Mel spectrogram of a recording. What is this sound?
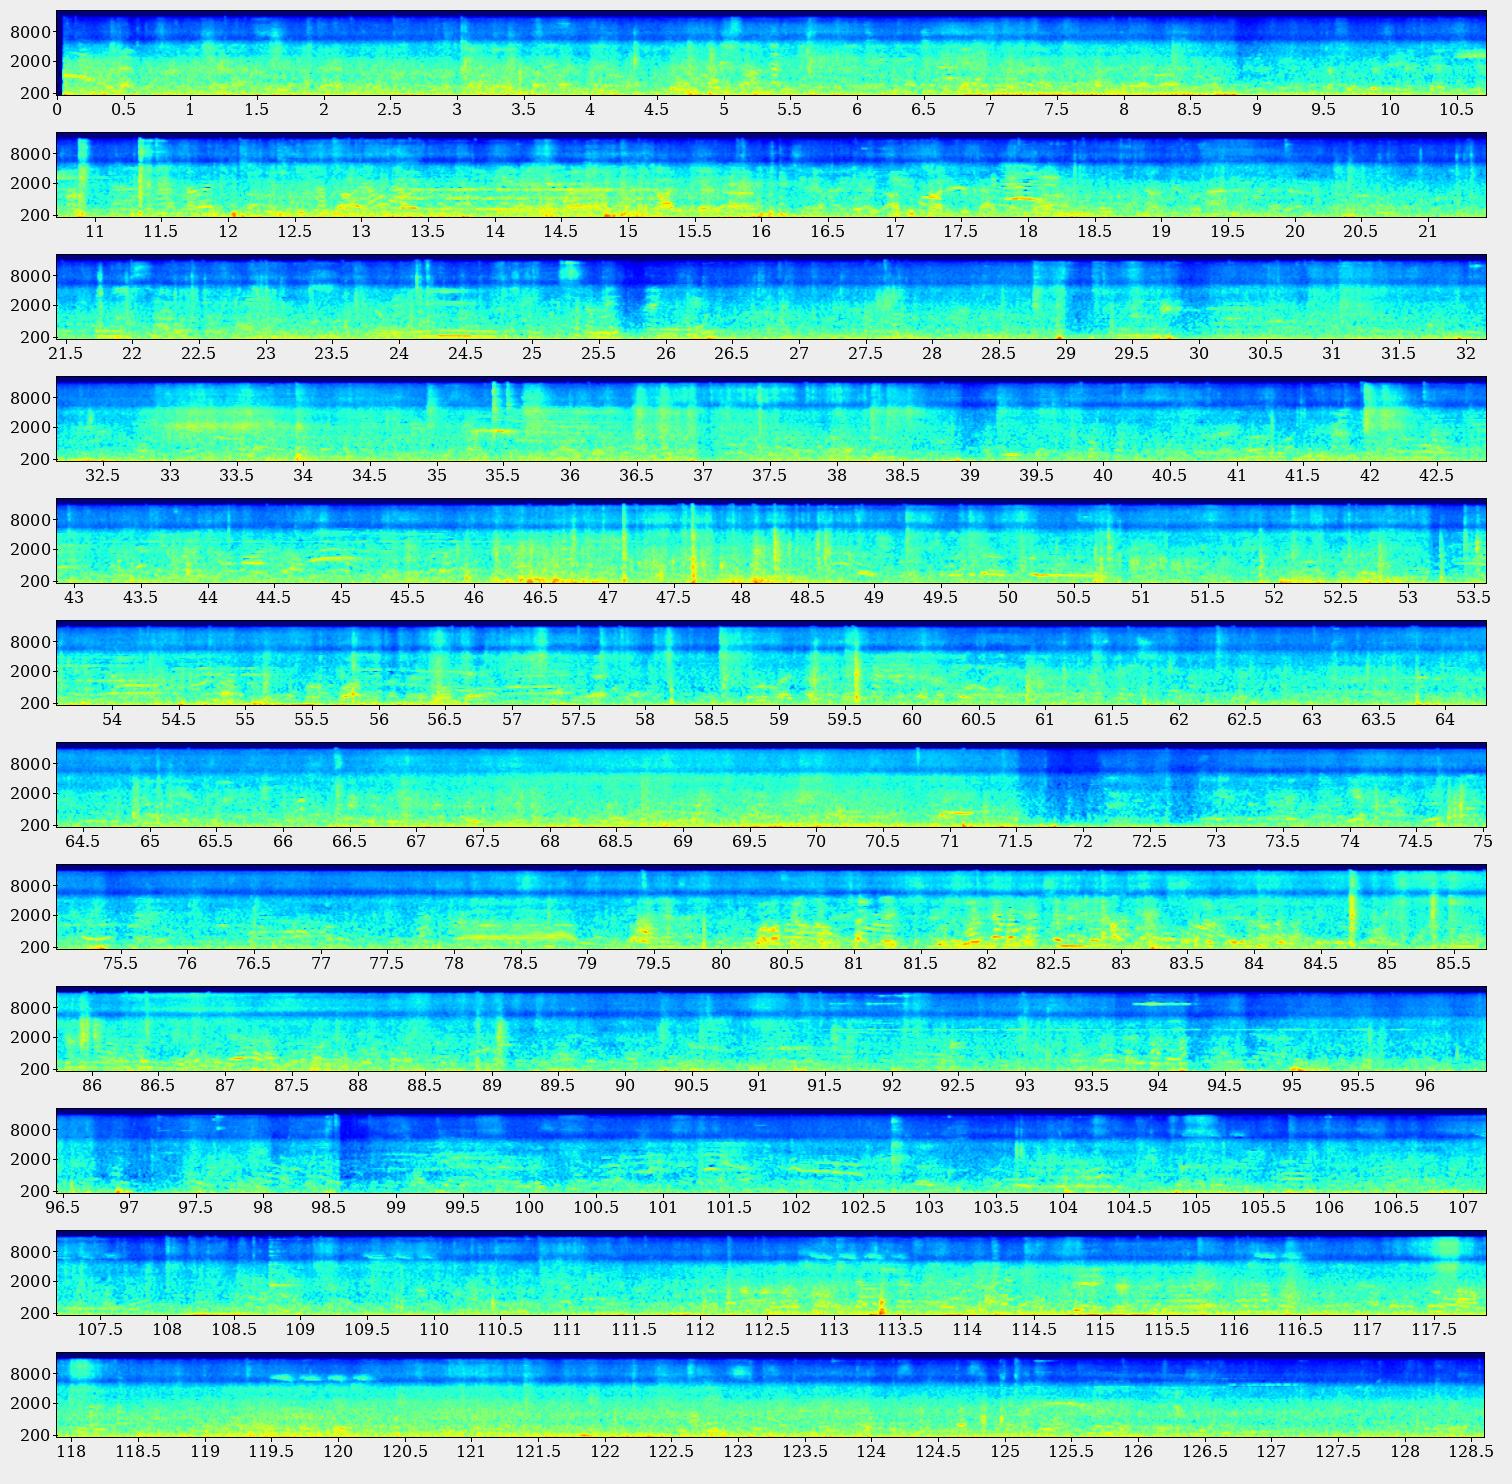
Queens Park - Farmers Market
